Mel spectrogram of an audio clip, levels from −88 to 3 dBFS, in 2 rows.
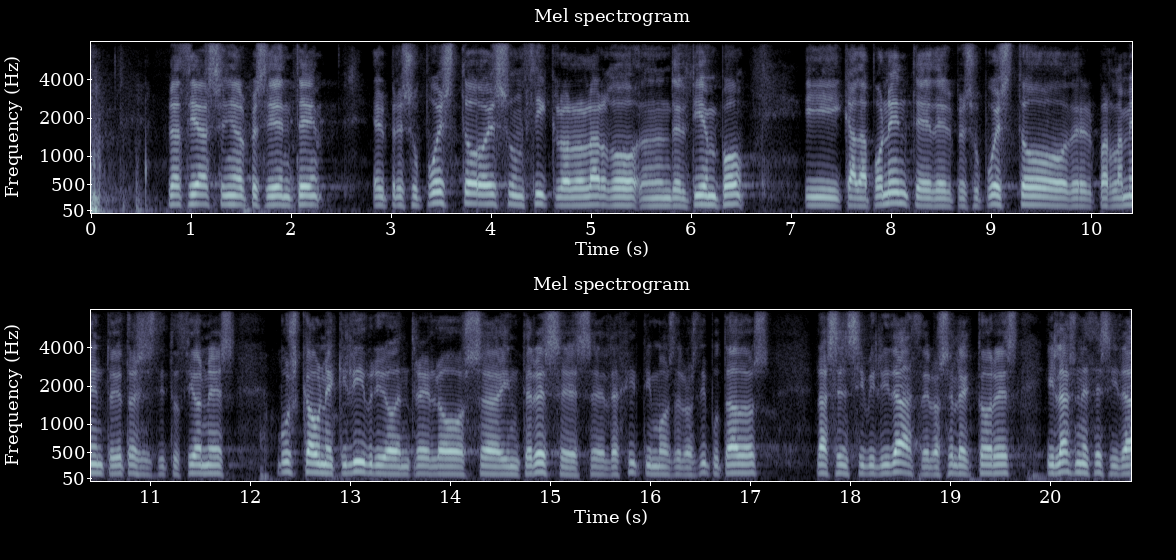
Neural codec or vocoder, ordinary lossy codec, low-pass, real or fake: codec, 16 kHz, 8 kbps, FunCodec, trained on Chinese and English, 25 frames a second; none; none; fake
